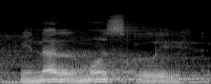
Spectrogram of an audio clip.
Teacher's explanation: Kalau mau berhenti di situ huruf h-nya dibaca sukun.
